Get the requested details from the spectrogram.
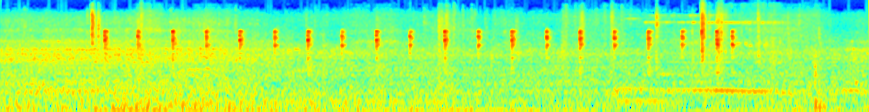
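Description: A turn signal ticks in a steady rhythm.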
